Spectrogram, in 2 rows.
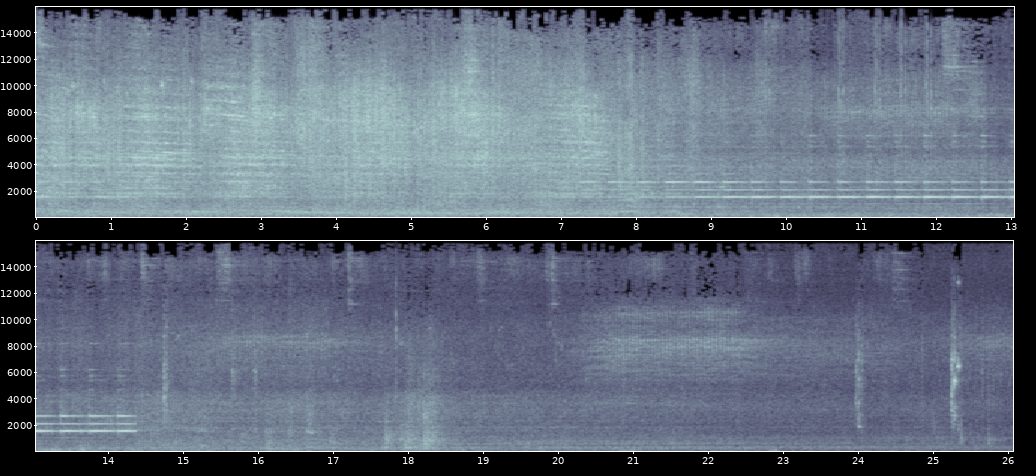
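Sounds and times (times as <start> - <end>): crossing bell ringing: 0.0 - 1.8, 6.9 - 14.6
train wheels clacking on rails: 0.0 - 18.9.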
